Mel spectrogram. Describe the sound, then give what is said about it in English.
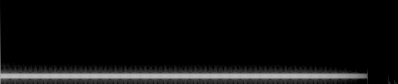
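A voice hums a single steady, unwavering note imitating the dial tone of an old phone after it is hung up, holding it loud for nearly four seconds before cutting off abruptly. “Like, you just make a noise of a phone, you know, an old phone hang up.”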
